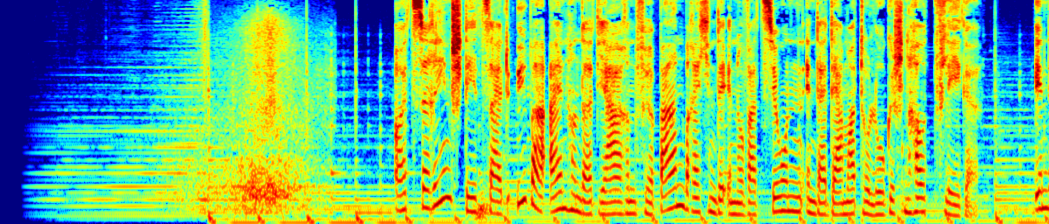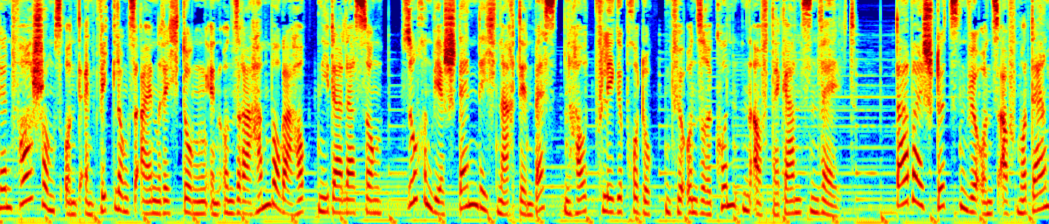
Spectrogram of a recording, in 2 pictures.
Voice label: Imagefilm; Eucerin RD Tour

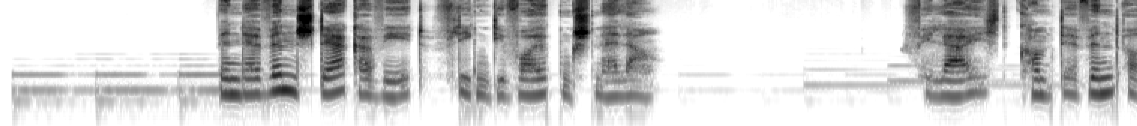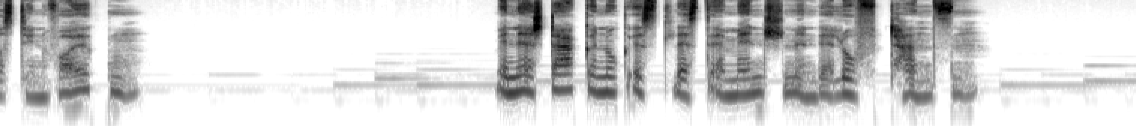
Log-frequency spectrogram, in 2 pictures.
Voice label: Werbung Auto

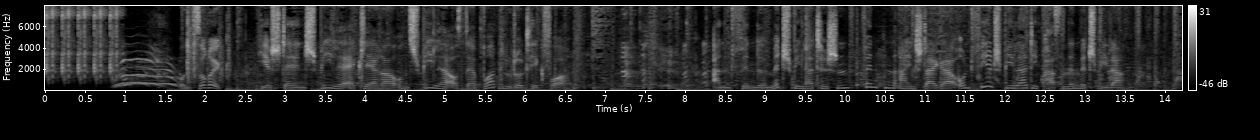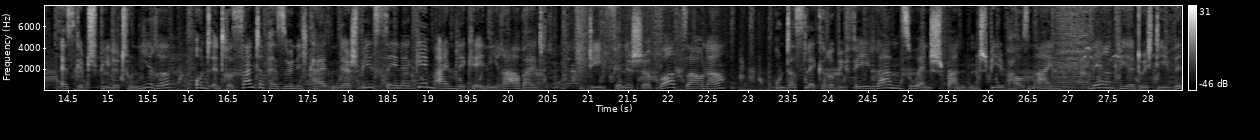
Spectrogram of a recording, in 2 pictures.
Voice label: DE WERBUNG Board Game Cruise

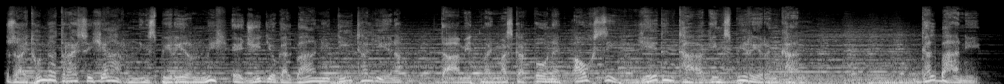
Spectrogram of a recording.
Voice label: TV Spot DE mit Akzent; Galbani

